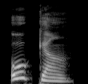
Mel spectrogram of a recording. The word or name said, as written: aucun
